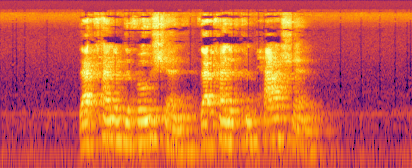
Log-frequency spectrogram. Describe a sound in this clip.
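A woman speaks calmly in a large echoing room.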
